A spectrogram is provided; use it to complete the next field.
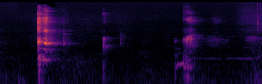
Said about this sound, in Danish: Nej, jeg tror bare, han hostede lige ind i spejlet.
